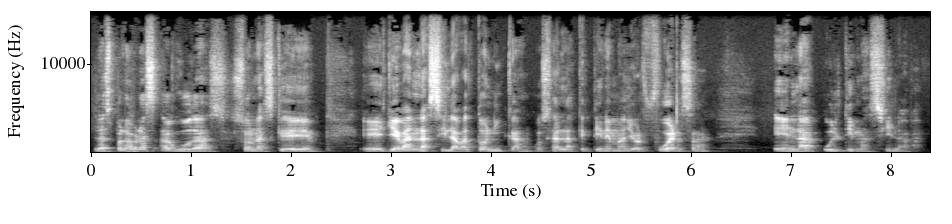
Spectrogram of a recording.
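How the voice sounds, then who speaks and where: A man teaching a poetry lesson, counting syllables aloud slowly, with frequent hesitations and restarts. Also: medium pitch, fairly bright tone. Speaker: literature teacher. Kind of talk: explanatory recorded lesson.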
